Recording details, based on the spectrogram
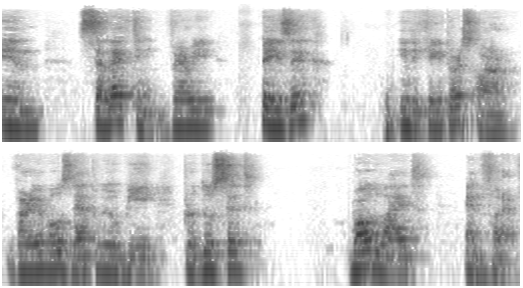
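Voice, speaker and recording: A somewhat breathy, dark, mellow voice with a Portuguese accent, fairly even intonation and a fairly slow pace. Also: man. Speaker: marine scientist. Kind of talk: lecture. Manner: halting.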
